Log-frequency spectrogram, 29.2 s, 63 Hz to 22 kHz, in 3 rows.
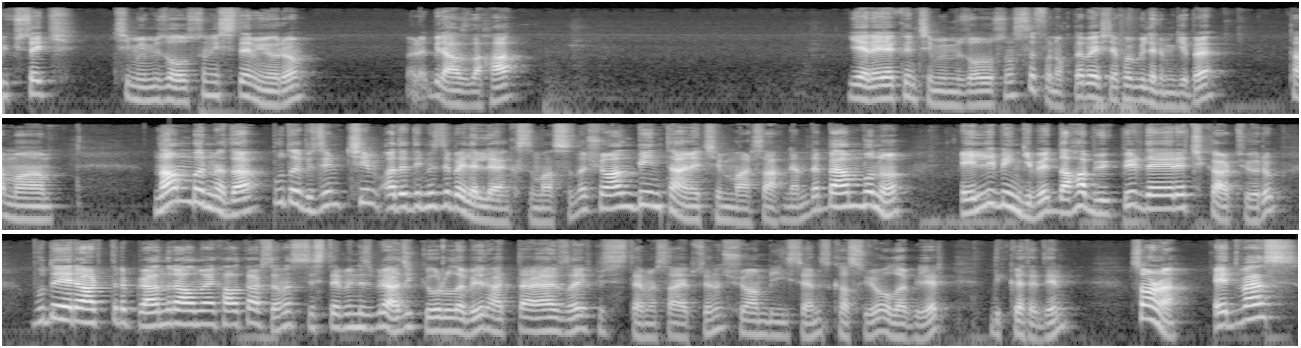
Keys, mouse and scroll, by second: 7.1-8.3 drag, 9.1 click, 10.9-18.3 drag, 16.8 KP_0, 28.7 click.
